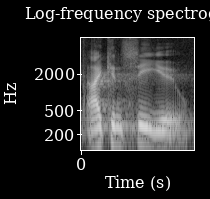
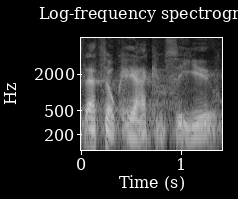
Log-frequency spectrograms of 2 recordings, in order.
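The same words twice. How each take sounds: First: Said in the usual way. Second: A hushed, lower, reassuring dad; father calming his son at the window, hushed and tender; gentle father. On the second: Retold or imitated. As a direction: soothe a frightened boy softly. Father reassures scared son, story.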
